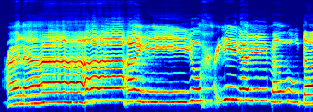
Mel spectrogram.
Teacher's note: مد منفصل 4 الفی مد ہے، 4 الف کے برابر ہم نے اس کو کھینچ کر پڑھنا ہے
